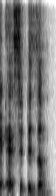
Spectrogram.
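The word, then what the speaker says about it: asceticism: तो इसको हम प्रोनाउंस कैसे करेंगे, एसेटिज्म, एसेटिज्म।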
